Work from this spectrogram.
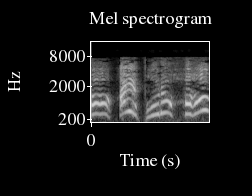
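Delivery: high cartoon mouse voice. Asked about his skill, a voice actor shows off a Mickey Mouse voice. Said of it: "I can do voices like Mickey Mouse".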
